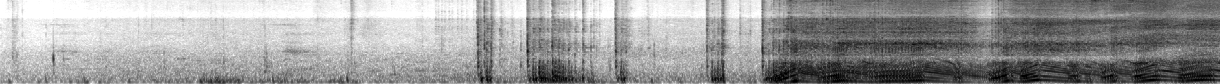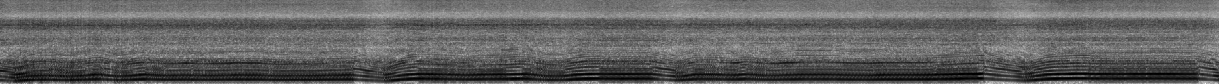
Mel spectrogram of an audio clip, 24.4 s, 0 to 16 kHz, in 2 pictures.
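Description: A Stihl 017 chainsaw, due for repair, sputters through a few rough starts, then settles into a loud, steady run, revving up and down repeatedly as it idles and bites into wood, close by, with no talking.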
